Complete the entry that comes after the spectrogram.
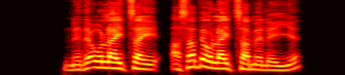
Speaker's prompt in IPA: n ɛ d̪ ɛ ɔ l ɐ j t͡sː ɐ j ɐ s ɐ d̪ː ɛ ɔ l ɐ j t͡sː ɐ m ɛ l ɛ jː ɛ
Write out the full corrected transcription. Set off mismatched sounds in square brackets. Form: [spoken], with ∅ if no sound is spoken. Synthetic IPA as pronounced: n ɛ d̪ ɛ ɔ l ɐ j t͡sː ɐ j ɐ s ɐ [d̪] ɛ ɔ l ɐ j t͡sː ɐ m ɛ l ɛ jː ɛ

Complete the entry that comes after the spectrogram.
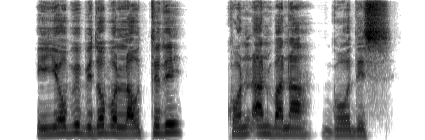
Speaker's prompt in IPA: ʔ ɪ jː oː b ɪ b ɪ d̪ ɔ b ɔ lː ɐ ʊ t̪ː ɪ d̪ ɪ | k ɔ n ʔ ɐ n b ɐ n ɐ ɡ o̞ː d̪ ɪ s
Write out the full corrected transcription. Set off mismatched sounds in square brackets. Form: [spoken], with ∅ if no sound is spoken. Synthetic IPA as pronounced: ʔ ɪ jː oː b ɪ b ɪ d̪ ɔ b ɔ lː ɐ ʊ t̪ː ɪ d̪ ɪ | k ɔ n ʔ ɐ n b ɐ n ɐ ɡ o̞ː d̪ ɪ s

